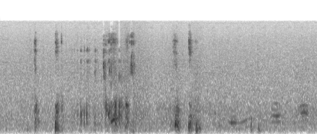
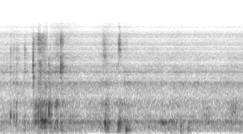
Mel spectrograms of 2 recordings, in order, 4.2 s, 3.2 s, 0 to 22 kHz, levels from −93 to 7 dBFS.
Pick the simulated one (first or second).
second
